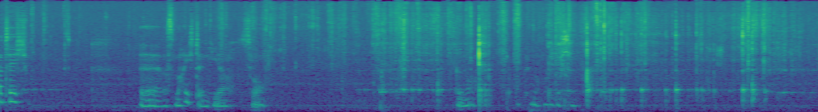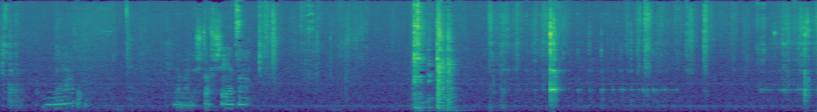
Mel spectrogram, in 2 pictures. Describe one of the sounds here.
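A satin ribbon rustles as it is pulled and wrapped.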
